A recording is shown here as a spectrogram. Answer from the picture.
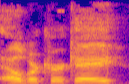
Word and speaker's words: Albuquerque: The cover is done by Raphael, I believe it's pronounced Albuquerque, as in Bugs forgot to take the left turn at Albuquerque.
